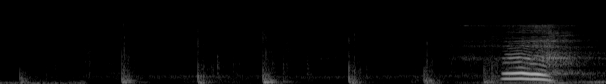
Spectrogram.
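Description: Footsteps thud across a floor.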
